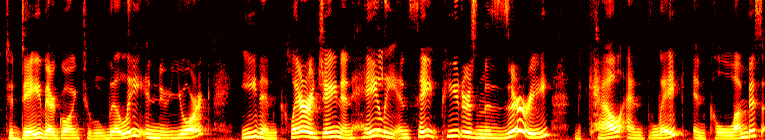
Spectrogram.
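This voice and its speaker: A woman's voice: fairly high pitch, a bit bright. A woman hosting a children's story time, addressing young viewers directly in a scripted way.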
